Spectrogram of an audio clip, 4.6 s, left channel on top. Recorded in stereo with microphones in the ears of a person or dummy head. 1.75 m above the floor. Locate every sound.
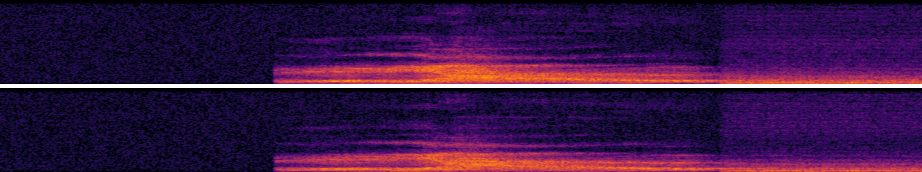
1.4 s a scream: 70° left (ahead or behind), 7 m
3.6 s a phone buzzing: 15° left (ahead or behind), 0.7 m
